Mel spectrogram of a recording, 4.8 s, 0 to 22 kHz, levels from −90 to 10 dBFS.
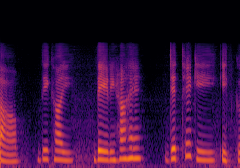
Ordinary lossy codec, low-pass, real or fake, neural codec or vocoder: none; none; fake; codec, 16 kHz, about 1 kbps, DyCAST, with the encoder's durations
